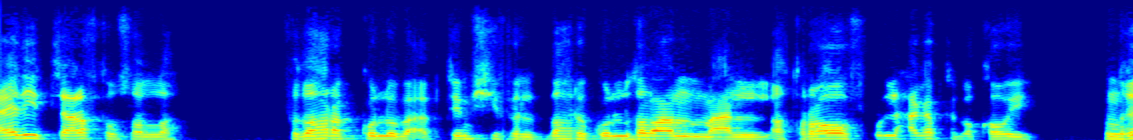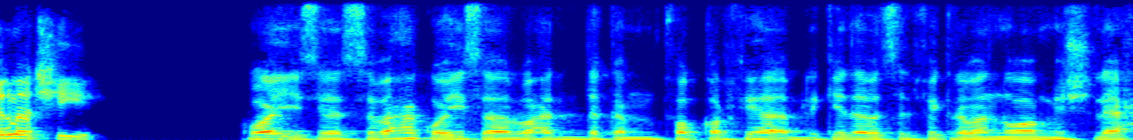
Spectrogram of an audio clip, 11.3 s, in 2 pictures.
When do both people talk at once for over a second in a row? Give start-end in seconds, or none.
none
